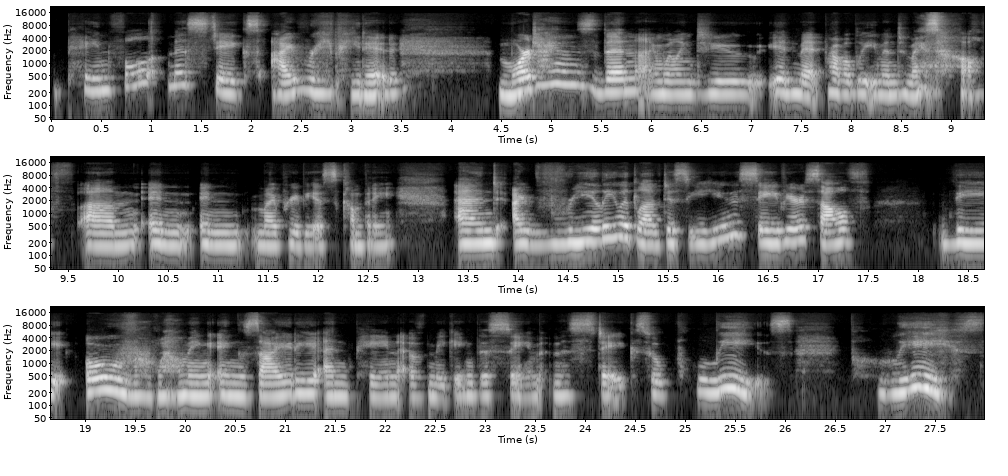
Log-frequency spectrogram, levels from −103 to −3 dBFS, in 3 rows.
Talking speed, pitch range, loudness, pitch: 95 wpm, 170-210 Hz, -26 LUFS, 185 Hz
